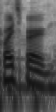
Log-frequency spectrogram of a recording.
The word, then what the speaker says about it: Kreuzberg: That's how you say it, Kreuzberg. Kreuzberg.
